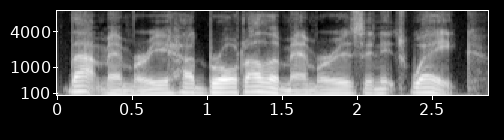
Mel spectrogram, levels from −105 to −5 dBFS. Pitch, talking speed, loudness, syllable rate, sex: 105 Hz, 190 wpm, -17 LUFS, 5.1 syllables/s, male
